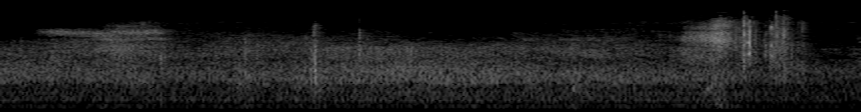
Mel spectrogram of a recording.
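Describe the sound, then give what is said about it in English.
Honeybees buzzing around a beekeeper after a hive frame is shaken, a dense, continuous droning hum that swells louder near the end, with a few sharp clicks and taps mixed in; no one speaks. “Buzzing me a little bit. Might have to suit up after that shake.”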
